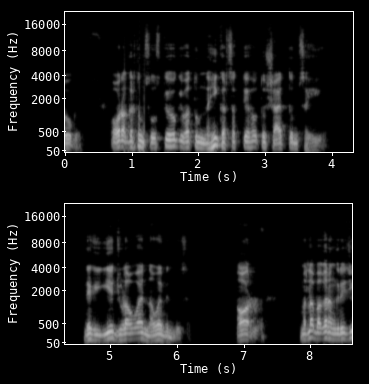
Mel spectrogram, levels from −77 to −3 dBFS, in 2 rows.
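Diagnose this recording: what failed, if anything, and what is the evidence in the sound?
A gritty burst of crackle tears across the speech from 0.89 to 1.19 s, then stops. This is processor overload crackle at the driver and buffer stage: several tiny buffers, about a millisecond and a half each, missed their deadlines and were filled with stale audio, leaving hard-edged splices.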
